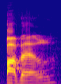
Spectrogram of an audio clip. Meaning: 1. a male given name, equivalent to English Paul 2. a male surname
- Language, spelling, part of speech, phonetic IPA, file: Czech, Pavel, proper noun, [ˈpavɛl], Cs-Pavel.ogg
